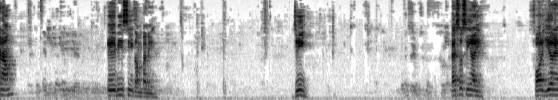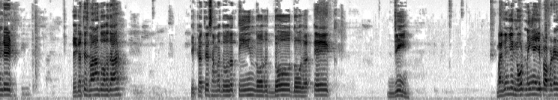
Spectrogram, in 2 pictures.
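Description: A man speaks steadily through a microphone, like a lecturer explaining.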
